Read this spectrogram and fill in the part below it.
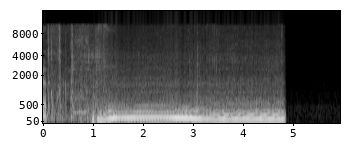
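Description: A car engine starts and idles with a deep hum.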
